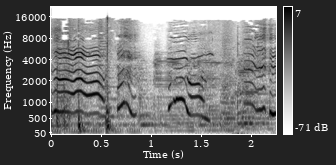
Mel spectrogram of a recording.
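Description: Anime soundtrack: a puppy's high, wavering whine, then two short whimpers that fall in pitch, over background music.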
